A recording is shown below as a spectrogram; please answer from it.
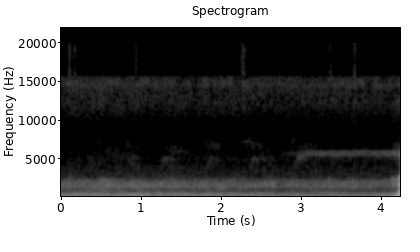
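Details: Massive honey bee swarm caught in a swarm trap, bees from a wild hive living in the woods for three years; a low, steady, droning hum holds evenly throughout, faint and unbroken, ending in a sharp click.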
